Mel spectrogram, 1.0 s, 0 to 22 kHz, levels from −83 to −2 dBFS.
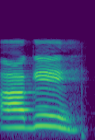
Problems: none marked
